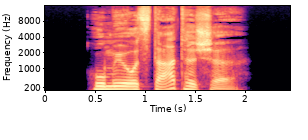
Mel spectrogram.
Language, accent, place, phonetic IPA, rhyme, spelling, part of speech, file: German, Germany, Berlin, [homøoˈstaːtɪʃə], -aːtɪʃə, homöostatische, adjective, De-homöostatische.ogg
- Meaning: inflection of homöostatisch: 1. strong/mixed nominative/accusative feminine singular 2. strong nominative/accusative plural 3. weak nominative all-gender singular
